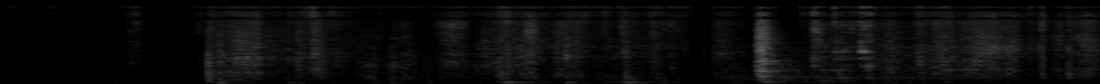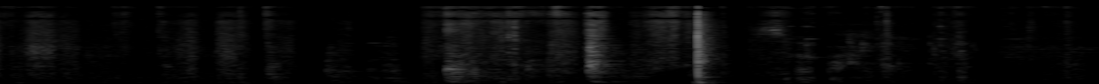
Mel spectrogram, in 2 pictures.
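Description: Hands slide and rustle material across a table.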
